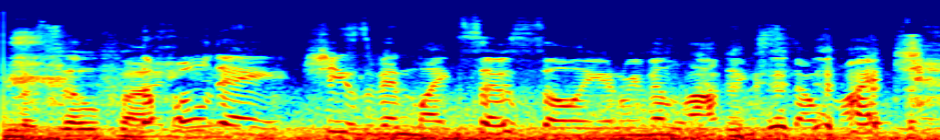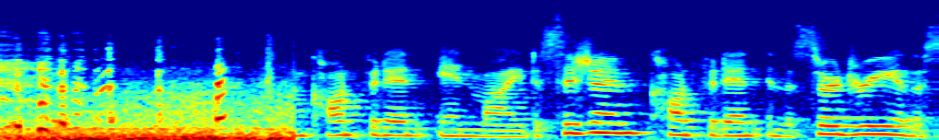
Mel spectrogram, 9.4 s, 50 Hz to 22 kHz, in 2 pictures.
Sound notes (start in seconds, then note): 3.7 laughing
